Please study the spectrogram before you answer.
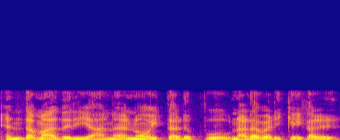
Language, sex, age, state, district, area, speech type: Tamil, female, 60+, Tamil Nadu, Madurai, urban, read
